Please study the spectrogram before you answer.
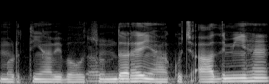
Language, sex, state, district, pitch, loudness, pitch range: Hindi, male, Chandigarh, Chandigarh, 120 Hz, -15 LUFS, 115-140 Hz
